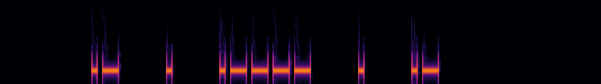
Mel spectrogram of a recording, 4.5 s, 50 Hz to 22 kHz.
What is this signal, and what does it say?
Morse code, heard as a keyed tone, about 30 wpm, spaced as for 17 wpm, 700 Hz. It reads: AE1EA
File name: Lesson 14g - Number 2 - Call Signs 30wpm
